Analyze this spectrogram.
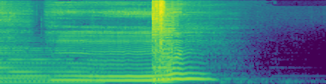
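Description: A young woman sings a long held note into a microphone.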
